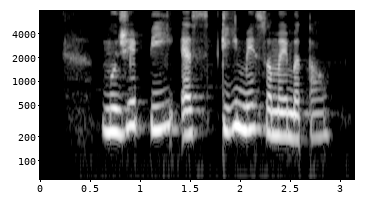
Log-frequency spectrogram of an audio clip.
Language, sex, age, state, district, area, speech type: Hindi, female, 18-30, Madhya Pradesh, Ujjain, urban, read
